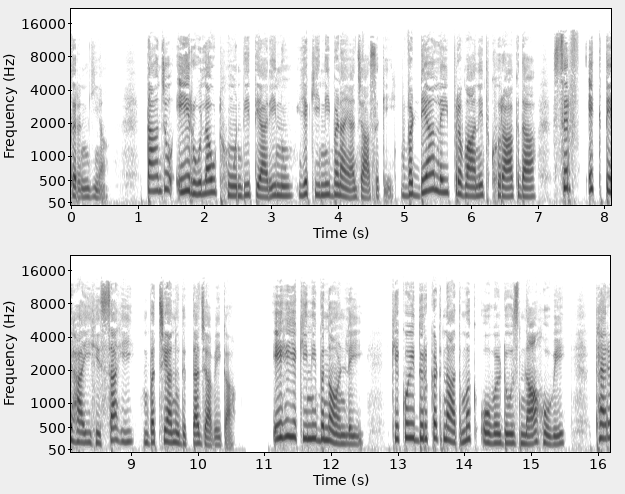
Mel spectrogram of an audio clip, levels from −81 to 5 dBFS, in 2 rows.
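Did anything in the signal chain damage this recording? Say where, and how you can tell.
Yes, at the network and codec stage: an AAC frame loss with muting at 2.48 to 2.50 s leaves a short hole in the speech, about 20 ms long, which points to roughly two lost frames. The decoder zeroed the missing spectrum, and its overlapping windows fade the sound out and back in, so the gap has soft edges. A buffer underrun or sample dropout would end with an abrupt step and a click. The light coding texture elsewhere is likely from low-delay AAC.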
